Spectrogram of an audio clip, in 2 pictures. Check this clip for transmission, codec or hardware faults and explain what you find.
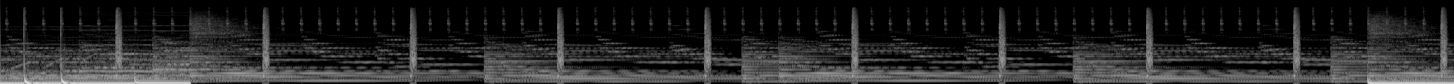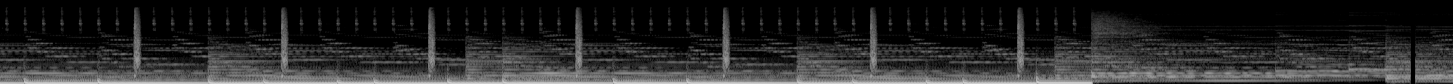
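There's one fault here, right near the end. At 28.64 to 28.70 s you get a gap at a join of encoded pieces: separately encoded sections were butted together untrimmed, so encoder delay and end-frame padding leave a roughly 52 ms hole with smeared edges before the sound resumes where it left off.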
